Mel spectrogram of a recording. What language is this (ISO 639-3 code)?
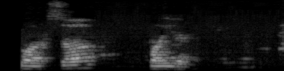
fas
